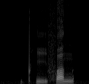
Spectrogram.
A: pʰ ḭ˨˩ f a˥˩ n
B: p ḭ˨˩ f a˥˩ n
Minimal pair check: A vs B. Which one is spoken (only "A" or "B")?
A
